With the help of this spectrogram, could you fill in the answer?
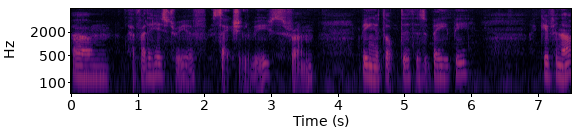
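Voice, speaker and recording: Long, frequent pauses break up a woman's fairly slow speech. Her pitch is very deep and low, with vocal fry and fairly even intonation. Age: 50s. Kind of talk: casual talk to camera.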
